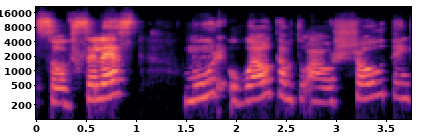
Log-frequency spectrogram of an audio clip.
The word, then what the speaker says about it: Moore: And do I pronounce correctly? It's Moore, or yeah, it's Moore, right? Yeah, It's without more. E. Yeah, Moore.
